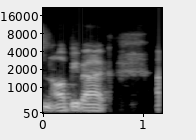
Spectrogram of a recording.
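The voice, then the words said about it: Arnold Schwarzenegger impression. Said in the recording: “put on my best Arnie voice”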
